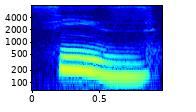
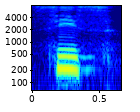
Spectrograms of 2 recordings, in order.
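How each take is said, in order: First: The word ends with a buzzing z sound. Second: The word ends with a hissing s sound. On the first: The speaker calls it right. "we pronounce it as sees" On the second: The speaker calls it wrong. "not cease"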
